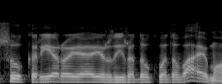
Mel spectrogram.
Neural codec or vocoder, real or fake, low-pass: none; real; 7.2 kHz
